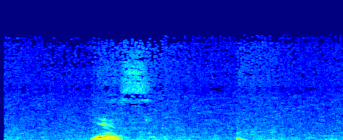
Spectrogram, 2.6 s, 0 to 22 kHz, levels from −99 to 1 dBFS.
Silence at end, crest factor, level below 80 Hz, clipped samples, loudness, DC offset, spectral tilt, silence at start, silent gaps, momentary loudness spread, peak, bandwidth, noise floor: 0.7 s; 22 dB; -64 dBFS; under 0.1%; -41 LUFS; under 0.1%; -6.5 dB/octave; 0.7 s; none; 24 LU; -22 dBFS; 16.5 kHz; -64 dBFS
